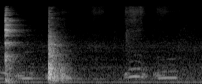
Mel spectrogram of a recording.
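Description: A metal spoon clanking twice against a steel mixing bowl, about half a second apart, as thick cake batter is stirred.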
